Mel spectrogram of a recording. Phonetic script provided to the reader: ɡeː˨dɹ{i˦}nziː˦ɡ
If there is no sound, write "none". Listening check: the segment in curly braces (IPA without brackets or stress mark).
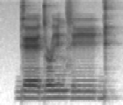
i˦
